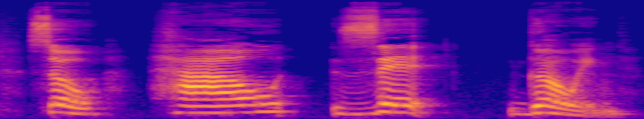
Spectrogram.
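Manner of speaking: "how's it going" slow and loud, split word by word; three separate words. Shown as a demonstration. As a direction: punch HOW, pause, then "it", then "going". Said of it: "imagine this being three words".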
